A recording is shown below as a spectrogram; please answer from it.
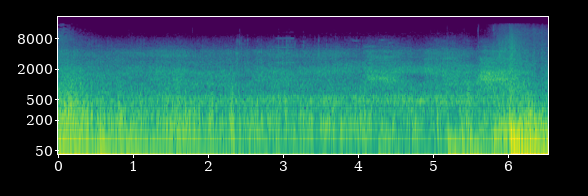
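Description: Wind rumbling over an action camera's microphone as a bicycle descends at about 30 mph, a steady low buffeting that eases a little in the middle and builds again near the end.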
